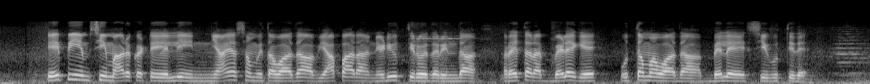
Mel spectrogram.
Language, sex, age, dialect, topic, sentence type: Kannada, male, 31-35, Mysore Kannada, banking, statement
